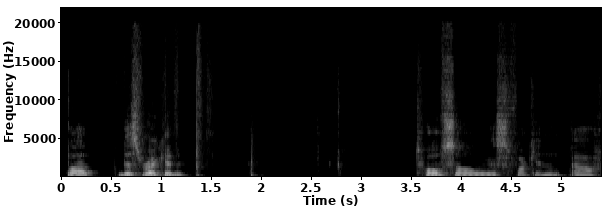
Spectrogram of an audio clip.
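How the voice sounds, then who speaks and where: A man's voice: medium pitch, extremely slow, darkish tone. A tired man rambling casually about an album late at night at home, swearing now and then and trailing off into mumbles. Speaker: vlogger reviewing a record.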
